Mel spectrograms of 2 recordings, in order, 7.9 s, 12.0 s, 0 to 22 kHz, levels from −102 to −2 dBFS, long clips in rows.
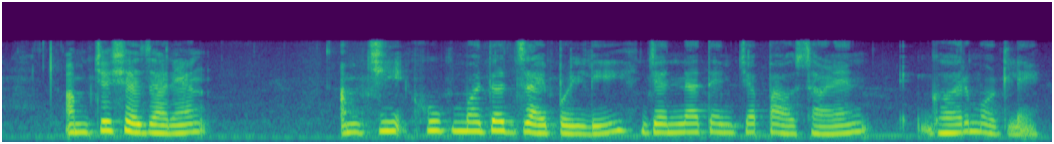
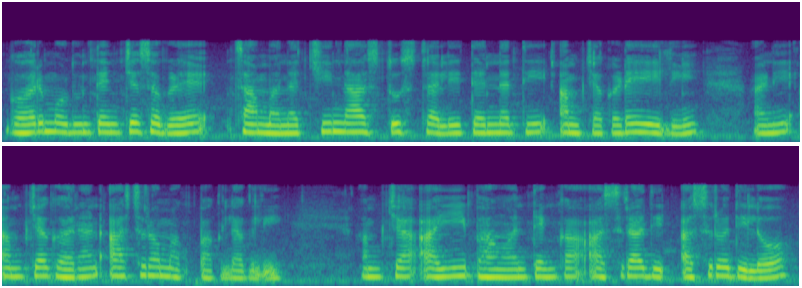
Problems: constant background noise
